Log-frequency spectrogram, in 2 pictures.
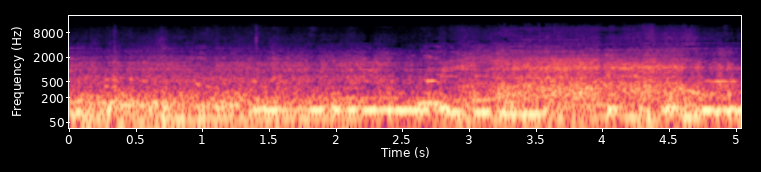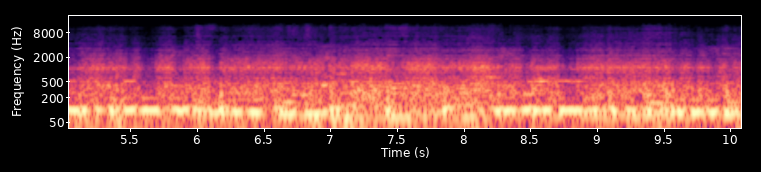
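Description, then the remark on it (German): Steady road traffic rumbles, a deep engine drone with a humming low tone that swells and eases as vehicles go past, loud and continuous throughout, with indistinct voices mixed in. “So, jetzt müssen wir ein bisschen auf den Verkehr aufpassen wieder.”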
